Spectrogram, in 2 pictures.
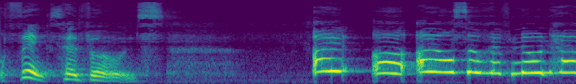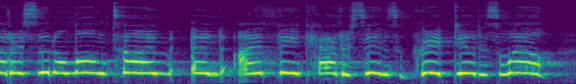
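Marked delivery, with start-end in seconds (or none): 2.3-8.6 high Martha voice. Acted. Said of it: "I am Martha".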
